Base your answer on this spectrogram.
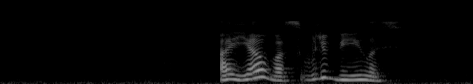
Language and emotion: Russian, positive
